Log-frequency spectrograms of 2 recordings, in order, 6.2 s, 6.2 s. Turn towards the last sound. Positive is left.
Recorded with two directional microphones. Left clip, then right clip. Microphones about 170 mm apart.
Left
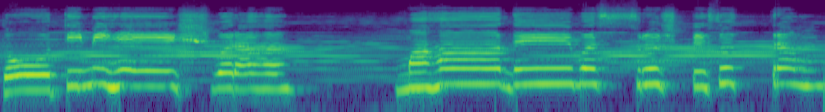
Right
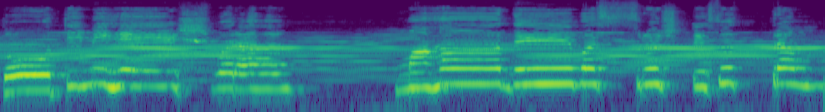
turn(degrees=15)  # may be behind; listen again after turning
